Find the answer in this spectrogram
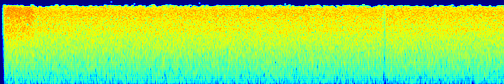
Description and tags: No Signal
If you'd be so kind as to link me in the comments section to where you used the sound effect, I'd gladly check your project out!
Created using Audacity
White noise ^^
cshh, effect, fx, no, no-signal-sound, radio, signal, tv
